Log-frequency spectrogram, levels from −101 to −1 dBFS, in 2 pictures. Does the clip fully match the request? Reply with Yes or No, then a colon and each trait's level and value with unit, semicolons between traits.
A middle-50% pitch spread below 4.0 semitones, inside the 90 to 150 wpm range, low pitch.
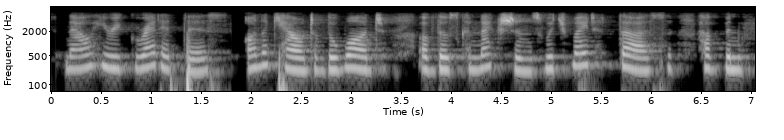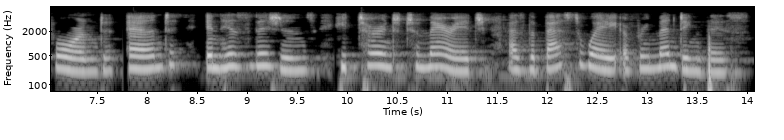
No: average, 2.9 semitones; average, 140 wpm; high, 240 Hz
